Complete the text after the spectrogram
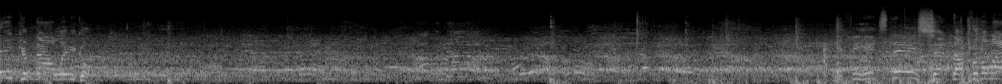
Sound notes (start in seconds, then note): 3.4 crowd chatter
